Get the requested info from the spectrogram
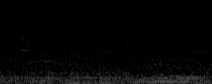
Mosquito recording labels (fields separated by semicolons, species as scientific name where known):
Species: Anopheles gambiae s.s.; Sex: female; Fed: unfed; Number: one; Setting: insect culture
